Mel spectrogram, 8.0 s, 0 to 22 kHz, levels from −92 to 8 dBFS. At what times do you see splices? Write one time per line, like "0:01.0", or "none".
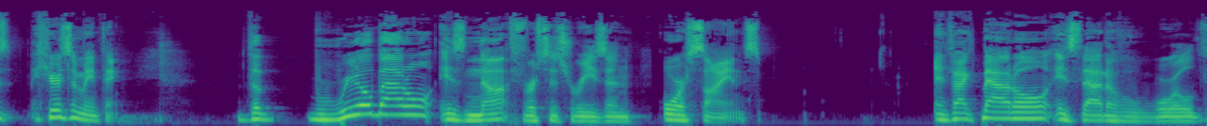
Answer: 0:03.4
0:04.3
0:06.5

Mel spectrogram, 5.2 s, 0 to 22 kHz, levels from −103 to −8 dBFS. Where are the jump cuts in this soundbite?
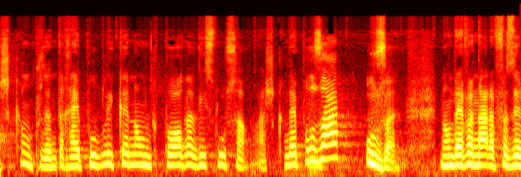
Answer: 0:01.5
0:01.8
0:02.8

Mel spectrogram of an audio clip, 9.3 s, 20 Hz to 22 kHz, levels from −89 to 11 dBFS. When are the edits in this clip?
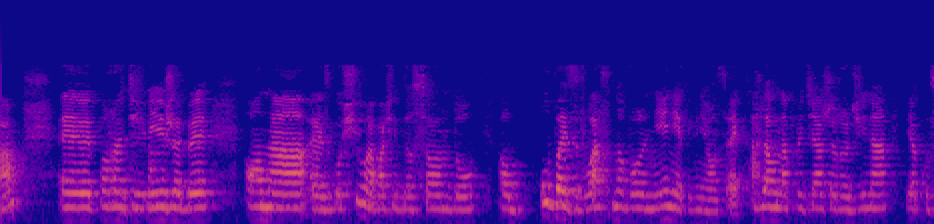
0:01.5
0:04.9
0:06.8

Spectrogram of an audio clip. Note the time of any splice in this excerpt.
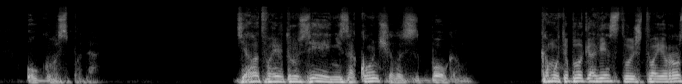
none

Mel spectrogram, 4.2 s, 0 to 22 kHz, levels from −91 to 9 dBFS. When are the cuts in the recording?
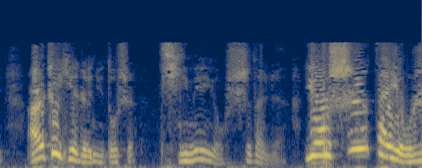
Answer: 0:02.9

